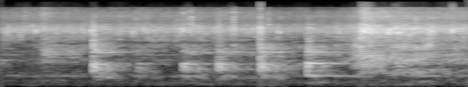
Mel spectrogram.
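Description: Onions and tomatoes with added red chili and salt being fried and stirred in a pan for eggplant bharta; sizzling under repeated scraping stirs and light clinks of a spoon against the pan.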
